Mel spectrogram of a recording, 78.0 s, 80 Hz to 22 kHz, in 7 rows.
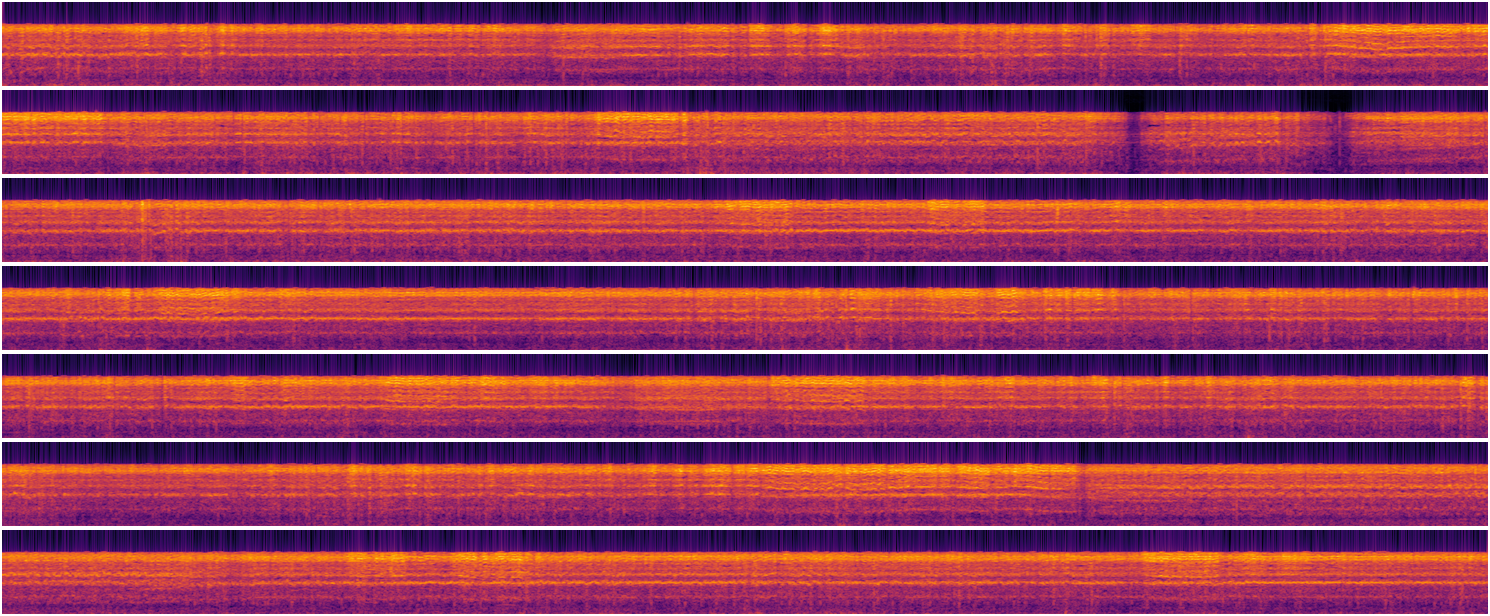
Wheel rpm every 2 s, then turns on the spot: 230, 230, 230, 230, 230, 230, 230, 230, 210, 160, 110, 220, 230, 230, 220, 230, 230, 220, 230, 230, 230, 230, 230, 220, 230, 220, 230, 230, 240, 230, 230, 220, 200, 200, 210, 230, 240, 230, 230.
none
